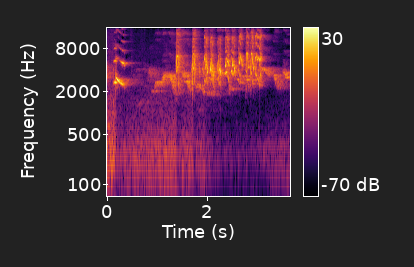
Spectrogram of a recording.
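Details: Oriental magpie-robin in vigorous song, used to rouse young forest birds. A sharp whistled note, then a long run of rapid, scratchy, pulsed notes over a steady whistled tone.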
